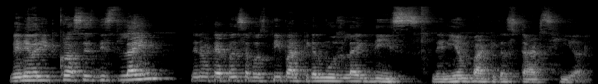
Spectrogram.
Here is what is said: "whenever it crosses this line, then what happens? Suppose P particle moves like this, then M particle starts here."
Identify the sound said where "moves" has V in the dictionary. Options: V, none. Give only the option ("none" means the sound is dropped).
none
